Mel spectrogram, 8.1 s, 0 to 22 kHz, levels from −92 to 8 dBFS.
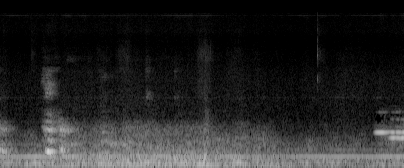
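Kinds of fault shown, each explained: No kinds of fault are heard in this recording of sounds.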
